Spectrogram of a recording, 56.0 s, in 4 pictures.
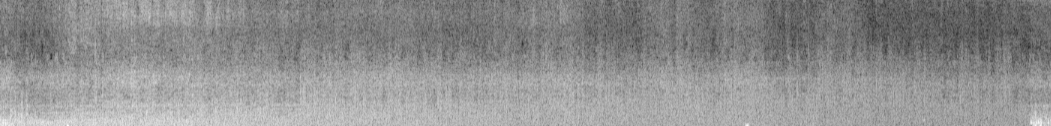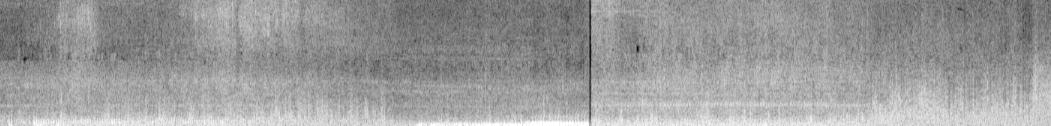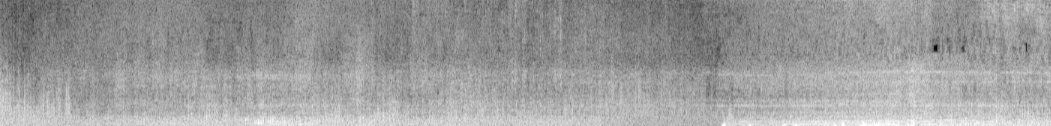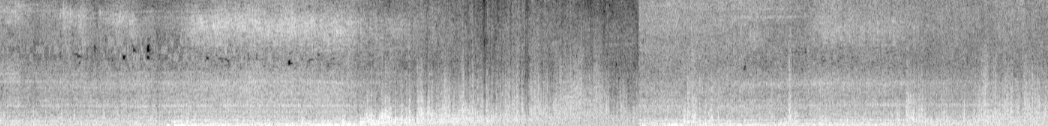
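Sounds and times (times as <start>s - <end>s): motorcycle engine running: 13.8s - 27.1s, 37.6s - 49.3s, 50.4s - 56.0s.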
